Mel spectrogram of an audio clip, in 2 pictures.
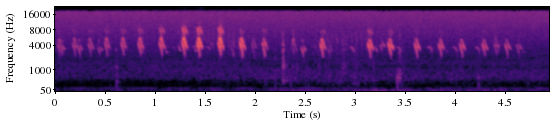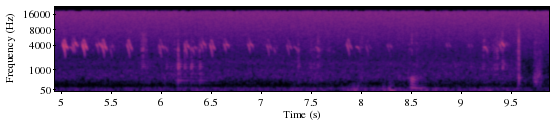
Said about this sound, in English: Trying to get the type 5 bird. Who's foraging over here? Getting close. I'm walking over to where the birds are.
